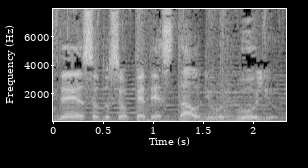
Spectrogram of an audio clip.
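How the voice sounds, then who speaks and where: Radio drama: urbane challenger, very deep voice, lively inflection, teasing formality, music underneath. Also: male voice, moderate pace. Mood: teasing, challenging. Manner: ceremonious, teasing, theatrical. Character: urbane gentleman, politely provoking a proud companion.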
